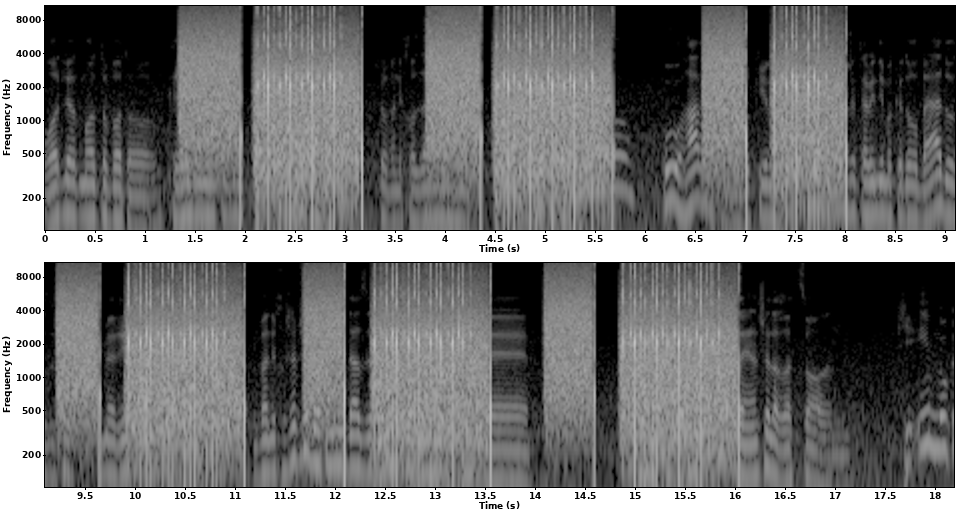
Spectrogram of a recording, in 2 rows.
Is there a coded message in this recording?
Yes: pulse dialling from 1.3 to 16.0 s, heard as a rotary dial, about 9 pulses a second, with speech in Hebrew. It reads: 8 9 5 9 9 9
